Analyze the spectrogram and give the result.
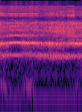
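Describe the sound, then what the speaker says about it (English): A goat gives a short, loud, tonal scream that holds steady and sounds eerily human, lasting under a second. "Goats scream like humans, and it's fucking terrifying."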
